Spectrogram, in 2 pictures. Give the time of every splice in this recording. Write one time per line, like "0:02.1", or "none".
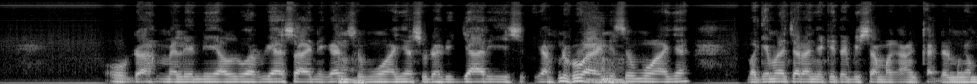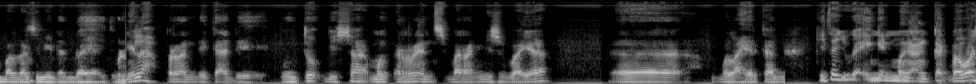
0:11.0
0:17.8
